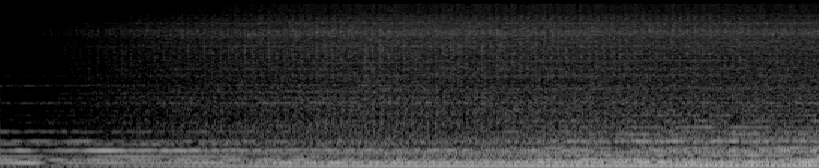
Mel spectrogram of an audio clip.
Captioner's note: motorcycle engine humming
